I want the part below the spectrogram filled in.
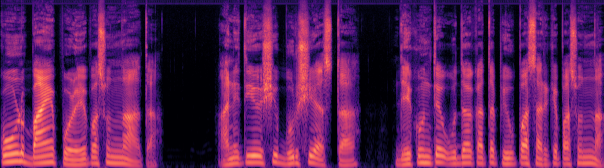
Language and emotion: Goan Konkani, neutral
